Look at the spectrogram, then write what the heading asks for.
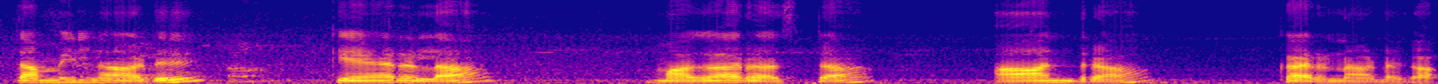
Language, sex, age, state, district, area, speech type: Tamil, female, 60+, Tamil Nadu, Dharmapuri, urban, spontaneous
